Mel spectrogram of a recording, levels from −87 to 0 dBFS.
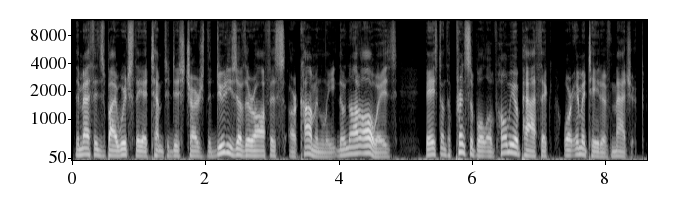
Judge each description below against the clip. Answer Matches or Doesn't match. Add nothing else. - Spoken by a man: Matches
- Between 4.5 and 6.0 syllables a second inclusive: Doesn't match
